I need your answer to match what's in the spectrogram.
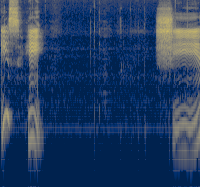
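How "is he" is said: "is he?" rising high as a question; high inverted question; question tune. Shown as a demonstration. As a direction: lift "he" up into a question. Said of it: "vamos perguntar".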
